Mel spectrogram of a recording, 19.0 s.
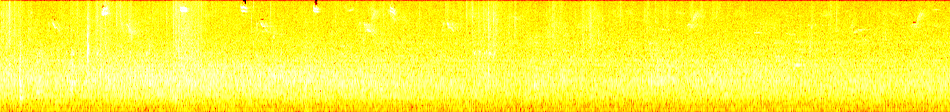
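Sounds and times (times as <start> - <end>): bird wingbeats: 0.0 - 4.3, 9.0 - 10.4
small birds chirping: 0.0 - 19.0.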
